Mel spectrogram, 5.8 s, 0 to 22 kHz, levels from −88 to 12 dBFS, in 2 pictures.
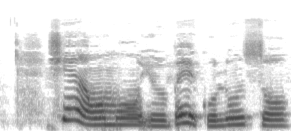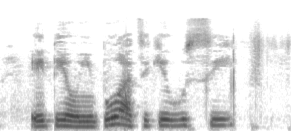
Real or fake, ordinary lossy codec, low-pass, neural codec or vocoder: real; AAC, 32 kbps; 19.8 kHz; none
